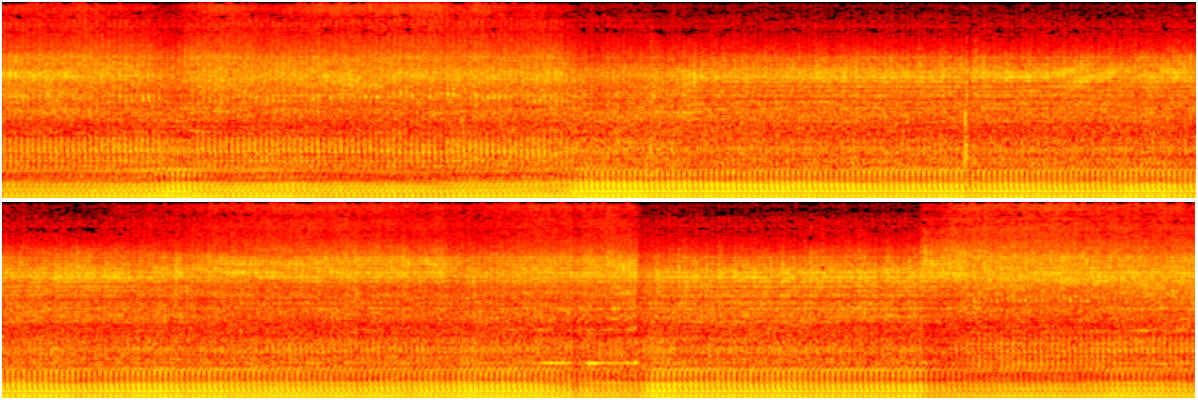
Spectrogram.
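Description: Large sawmill circular saw running and ripping through beams of jackfruit timber, a loud continuous machine sound with a steady rattling drone whose tone shifts a few times.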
